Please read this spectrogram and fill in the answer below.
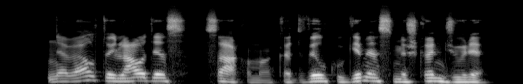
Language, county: Lithuanian, Telšiai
